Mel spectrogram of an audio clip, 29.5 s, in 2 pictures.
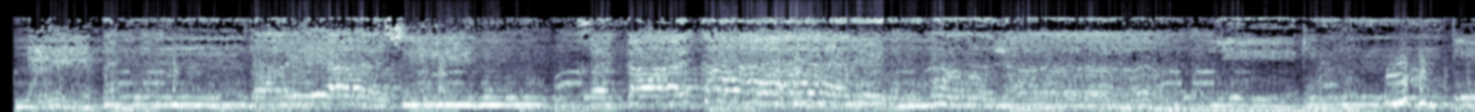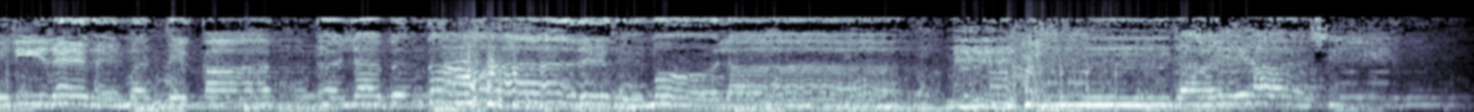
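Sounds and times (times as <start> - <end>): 
islamic song: 0.2 - 29.4
laughter: 1.4 - 2.4, 3.9 - 4.9, 7.5 - 8.9, 13.8 - 15.0, 18.9 - 20.6, 24.4 - 27.1.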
